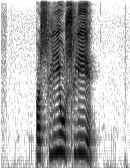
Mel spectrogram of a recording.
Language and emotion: Russian, angry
